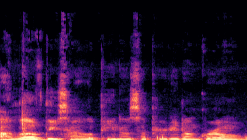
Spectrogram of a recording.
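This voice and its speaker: This man's voice sits at a medium pitch and has a dark, mellow tone that comes across somewhat breathy. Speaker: home gardener, channel owner. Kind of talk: casual show-and-tell vlog. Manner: mumbling, hesitant with fillers.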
